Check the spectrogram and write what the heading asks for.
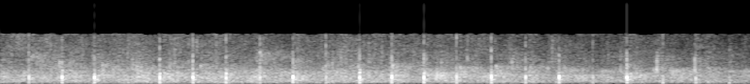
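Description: A crowd applauds steadily for several seconds, a dense wash of many hands clapping with sharper individual claps popping out at an irregular rhythm. No one speaks.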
